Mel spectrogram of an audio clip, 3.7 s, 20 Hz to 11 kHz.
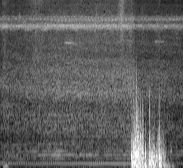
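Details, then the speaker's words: Vintage GE Vortalex 10" oscillating desk fan FM10V41, c.1949-1950, on high speed with the oscillator engaged: low even motor hum with no rubbing or rattle, a brief louder bump near the end; fast oscillation arc, otherwise running normally. "it has a rather fast oscillation Arc speed which I kind of like"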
